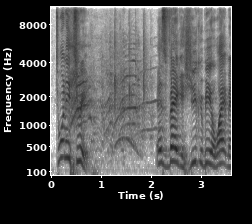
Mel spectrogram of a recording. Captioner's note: audience cheers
